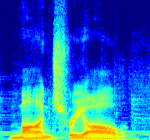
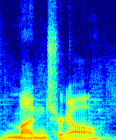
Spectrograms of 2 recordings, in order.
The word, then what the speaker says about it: Montreal: It's a pet peeve of mine when on usually American shows or movies, they're like, we're going to Montreal. So it's Montreal, Quebec, not Quebec, and not Montreal with a U.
